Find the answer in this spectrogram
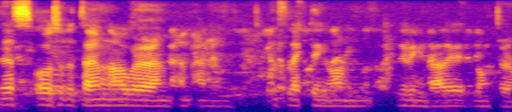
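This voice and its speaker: A man speaks at a moderate pace and a medium pitch with monotone, flat intonation. His loudness swings widely, and background noise is noticeable. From Austria (rural mountain area). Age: 20s. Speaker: expectant father, podcast guest. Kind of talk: casual interview conversation. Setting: outdoors in a pool. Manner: halting, many fillers.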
